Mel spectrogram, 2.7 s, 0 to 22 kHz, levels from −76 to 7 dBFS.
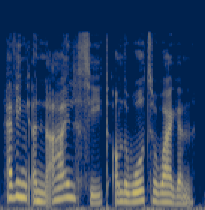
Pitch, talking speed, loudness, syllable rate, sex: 185 Hz, 175 wpm, -18 LUFS, 4.9 syllables/s, female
